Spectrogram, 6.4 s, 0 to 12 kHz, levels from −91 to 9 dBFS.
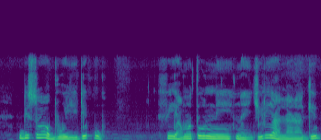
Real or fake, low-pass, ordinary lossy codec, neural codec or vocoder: real; 7.2 kHz; none; none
